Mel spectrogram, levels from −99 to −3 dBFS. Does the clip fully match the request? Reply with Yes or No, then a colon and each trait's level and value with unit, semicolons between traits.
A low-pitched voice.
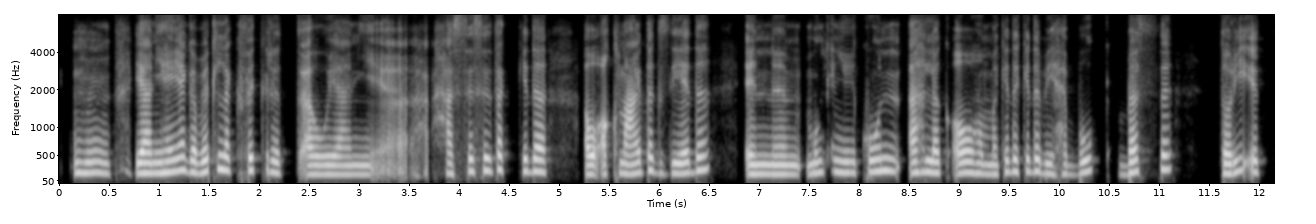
No: high, 190 Hz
